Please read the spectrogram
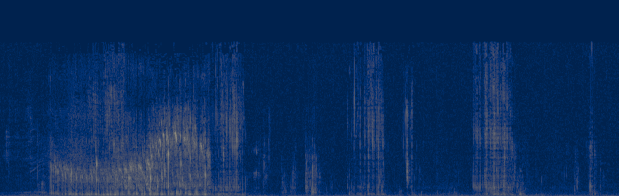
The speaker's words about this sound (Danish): Og den lyd, du kan høre, den der slurpelyd, der er nogen, der synes, det er pisse irriterende. Det kan også være røvirriterende at lytte til. Ja. Men når du har vinen ind i munden, så prøv at suge noget luft ind. Det giver lige, det ilter lige vinen.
